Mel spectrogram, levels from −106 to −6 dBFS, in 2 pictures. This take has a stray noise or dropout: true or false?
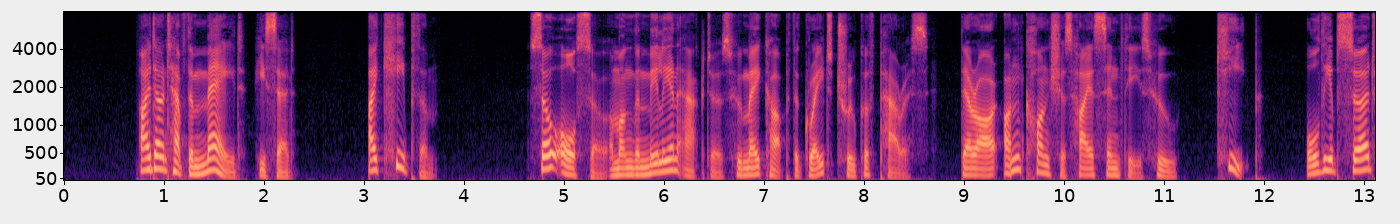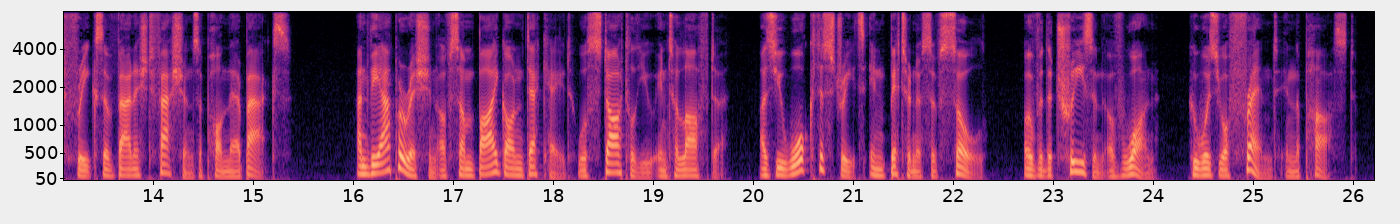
false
